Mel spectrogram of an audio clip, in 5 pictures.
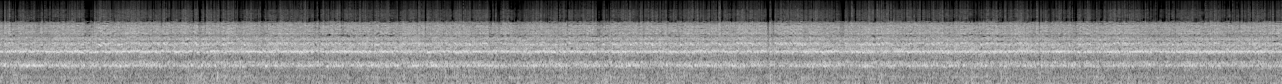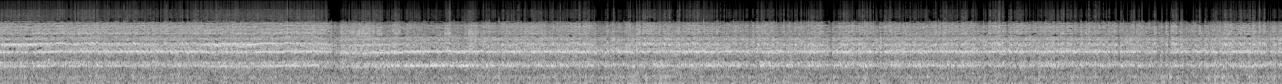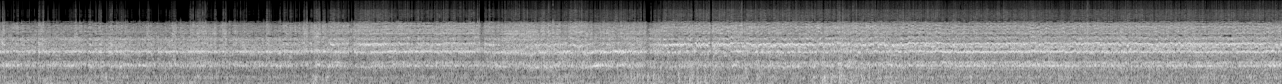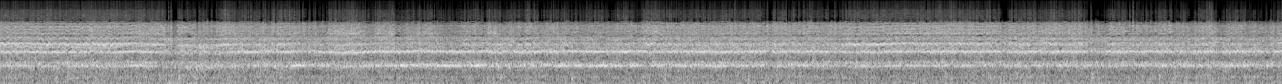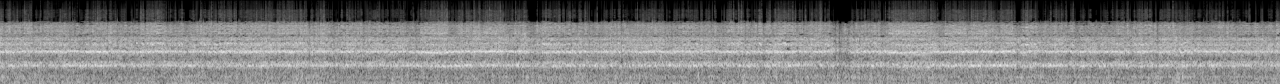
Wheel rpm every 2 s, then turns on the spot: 230, 230, 240, 240, 230, 230, 230, 230, 230, 230, 230, 240, 230, 240, 230, 220, 220, 210, 210, 210, 220, 230, 230, 230, 240, 230, 230, 230, 230, 230, 230, 230.
none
